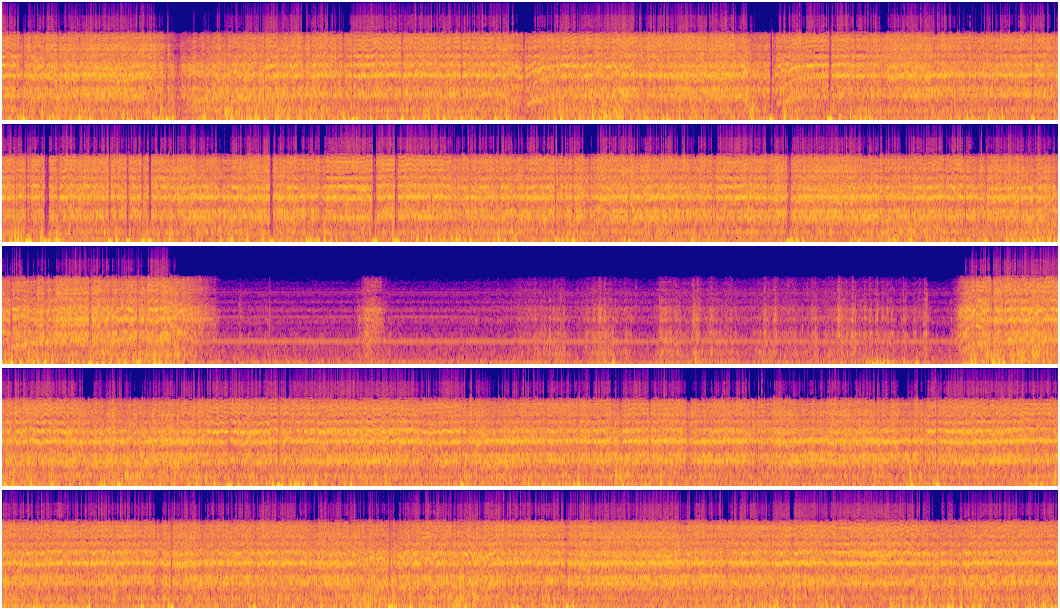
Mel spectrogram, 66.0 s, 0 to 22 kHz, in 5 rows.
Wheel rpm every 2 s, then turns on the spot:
200, 170, 230, 200, 190, 220, 230, 230, 220, 220, 220, 220, 230, 200, 90, 0, 10, 20, 20, 160, 220, 210, 220, 230, 230, 220, 230, 230, 220, 230, 220, 230, 220.
32-38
